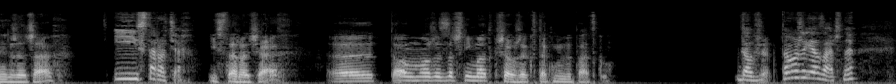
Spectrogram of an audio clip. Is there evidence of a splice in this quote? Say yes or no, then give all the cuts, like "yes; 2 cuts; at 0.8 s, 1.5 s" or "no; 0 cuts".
no; 0 cuts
